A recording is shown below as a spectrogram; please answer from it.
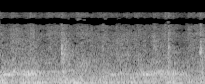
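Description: A multihead weigher and vertical pouch-packing machine running, with a steady mechanical sound and a short sharp click about once a second from its mechanism.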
